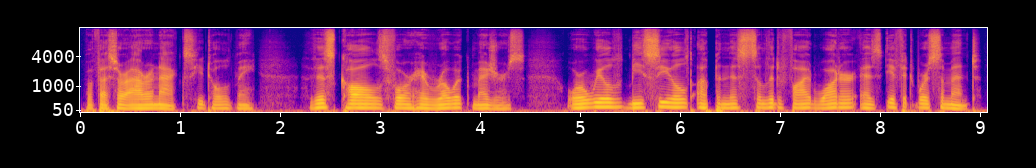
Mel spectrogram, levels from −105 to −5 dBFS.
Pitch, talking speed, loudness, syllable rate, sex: 110 Hz, 160 wpm, -19 LUFS, 4.8 syllables/s, male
